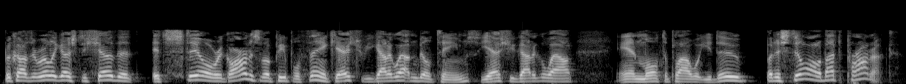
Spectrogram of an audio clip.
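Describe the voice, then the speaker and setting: A man's voice: fairly high pitch, animated, fast, dry recording. A man hosting a radio interview in a conversational way, affirming points and repeating phrases for emphasis. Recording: dull lo-fi radio sound.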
